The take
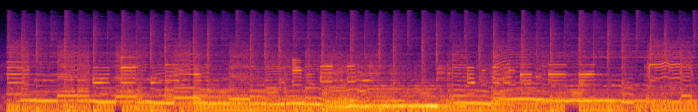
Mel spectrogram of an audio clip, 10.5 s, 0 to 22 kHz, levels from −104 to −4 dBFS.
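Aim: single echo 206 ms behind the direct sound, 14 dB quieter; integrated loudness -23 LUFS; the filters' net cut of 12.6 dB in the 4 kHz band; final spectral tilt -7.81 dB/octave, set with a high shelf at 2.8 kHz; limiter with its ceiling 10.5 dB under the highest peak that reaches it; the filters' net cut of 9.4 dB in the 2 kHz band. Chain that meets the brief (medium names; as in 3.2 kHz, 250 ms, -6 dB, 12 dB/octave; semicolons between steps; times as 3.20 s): peaking EQ 2 kHz -8 dB; treble shelf 2.8 kHz -7.5 dB; peaking EQ 4 kHz -7.5 dB; peak limiter -20.5 dBFS; delay 206 ms -14 dB; trim +5 dB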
